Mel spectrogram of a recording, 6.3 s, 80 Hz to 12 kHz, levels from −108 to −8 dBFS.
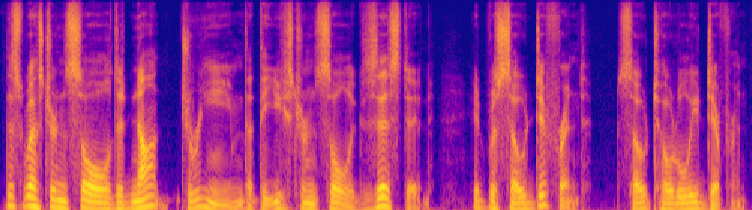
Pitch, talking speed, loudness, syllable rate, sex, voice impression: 105 Hz, 170 wpm, -21 LUFS, 5.0 syllables/s, male, masculine, adult-like, slightly thick, slightly fluent, cool, slightly intellectual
